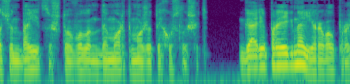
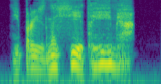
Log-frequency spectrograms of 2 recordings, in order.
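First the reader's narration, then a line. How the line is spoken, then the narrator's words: Frightened whisper. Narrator (Russian): испуганным шепотом попросил Рон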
